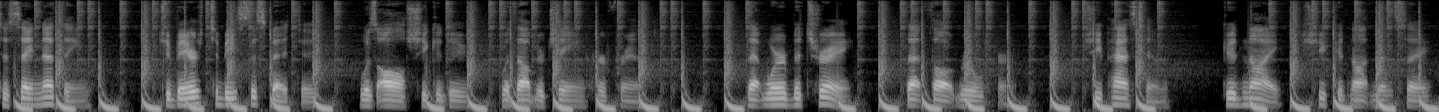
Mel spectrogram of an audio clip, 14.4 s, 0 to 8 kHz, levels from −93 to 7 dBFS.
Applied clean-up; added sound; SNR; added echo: none; Drum kit; 5 dB; none.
